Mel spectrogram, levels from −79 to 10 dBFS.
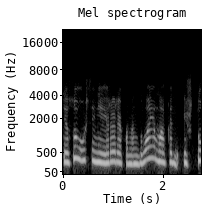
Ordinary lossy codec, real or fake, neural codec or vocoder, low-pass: Opus, 16 kbps; real; none; 9.9 kHz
